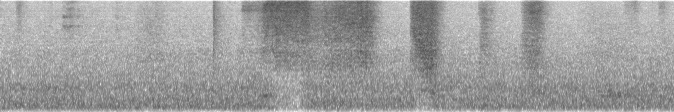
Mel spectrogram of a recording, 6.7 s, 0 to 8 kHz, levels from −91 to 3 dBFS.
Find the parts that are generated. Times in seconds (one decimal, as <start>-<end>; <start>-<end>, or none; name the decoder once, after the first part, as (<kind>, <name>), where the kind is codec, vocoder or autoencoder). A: 0.0-4.0 (vocoder, WaveNeXt)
